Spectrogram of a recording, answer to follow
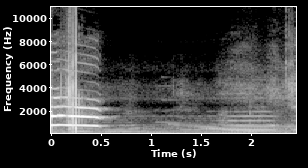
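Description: A young child's high-pitched, drawn-out vocal squeal, sliding slightly down in pitch and breaking off about half a second in. After it, only faint steady tones remain.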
